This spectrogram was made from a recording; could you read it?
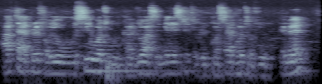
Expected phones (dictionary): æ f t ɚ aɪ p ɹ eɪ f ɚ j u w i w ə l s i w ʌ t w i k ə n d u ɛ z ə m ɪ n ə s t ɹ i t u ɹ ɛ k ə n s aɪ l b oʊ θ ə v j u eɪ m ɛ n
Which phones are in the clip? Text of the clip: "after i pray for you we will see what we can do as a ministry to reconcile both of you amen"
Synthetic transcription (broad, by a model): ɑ f t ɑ aɪ p ɹ eɪ f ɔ j u w i w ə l s i w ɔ t w i k ə n d u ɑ s ə m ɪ n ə s t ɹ i t u ɹ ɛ k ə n s aɪ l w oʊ t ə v j u eɪ m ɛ n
